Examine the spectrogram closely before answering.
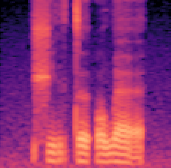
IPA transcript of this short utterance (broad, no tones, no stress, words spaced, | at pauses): ʃirtə ʔɔwæ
